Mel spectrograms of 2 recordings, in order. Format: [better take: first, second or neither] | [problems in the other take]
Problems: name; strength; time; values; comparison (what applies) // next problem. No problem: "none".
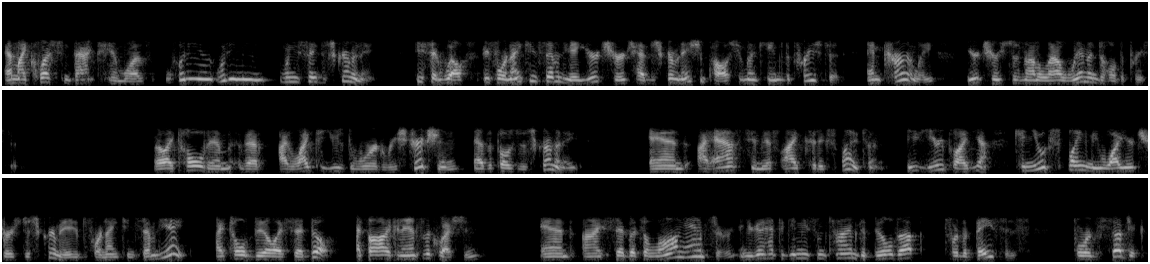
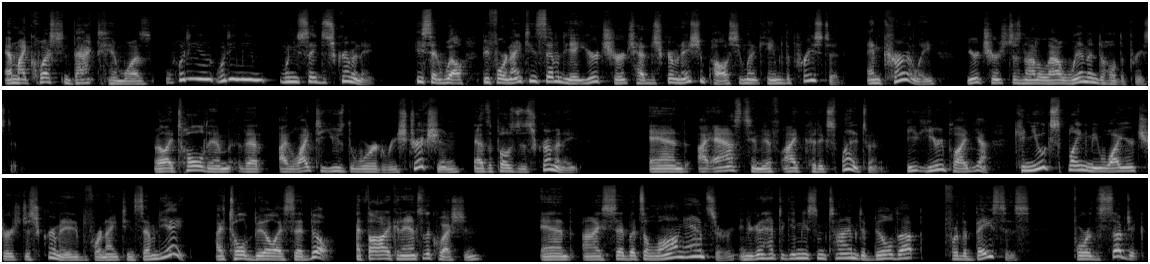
second | phone-call audio; nothing above 3 kHz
